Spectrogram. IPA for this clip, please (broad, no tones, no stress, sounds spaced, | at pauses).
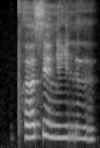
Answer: pʰ ɐ s e l i r ɨ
